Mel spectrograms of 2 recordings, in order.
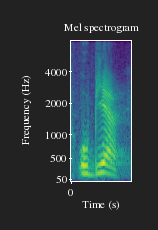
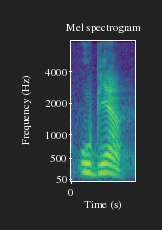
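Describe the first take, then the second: No difference in how they are said.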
